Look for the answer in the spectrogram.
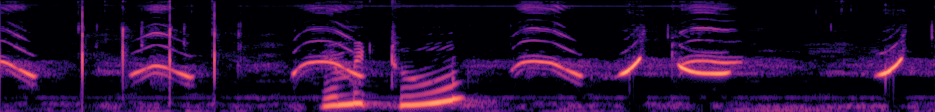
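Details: Talking parrot alternates curved whistled "Mitthu" syllables with two lower, rising "meow"-like calls, indoors with a few sharp taps.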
